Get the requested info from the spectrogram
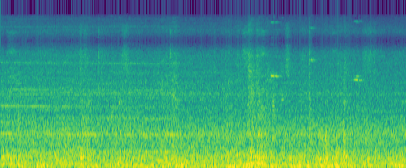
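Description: Electric commuter train running along the line, heard from inside the carriage: a steady low rumble of the wheels and running gear, with a few faint clicks.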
